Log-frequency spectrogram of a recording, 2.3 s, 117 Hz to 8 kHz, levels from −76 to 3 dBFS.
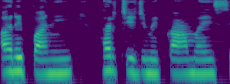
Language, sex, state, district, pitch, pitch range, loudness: Halbi, female, Chhattisgarh, Bastar, 205 Hz, 200-220 Hz, -25 LUFS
